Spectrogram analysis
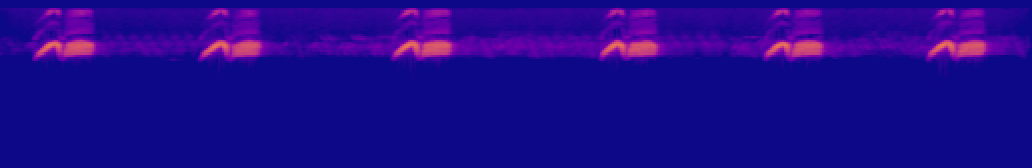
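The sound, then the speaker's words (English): Eastern Phoebe song: six short, high, emphatic two-part phrases spaced evenly about every two seconds, each a quick rising note followed by a buzzier second note, heard alone against a silent background. “Our next species is Eastern Phoebe. Listen to him abruptly sounding out his name.”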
